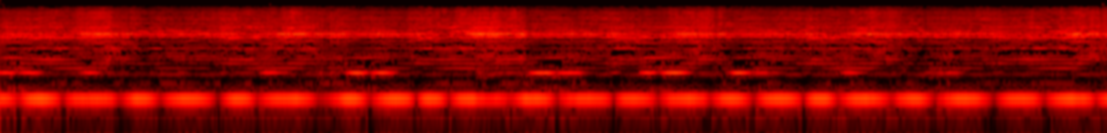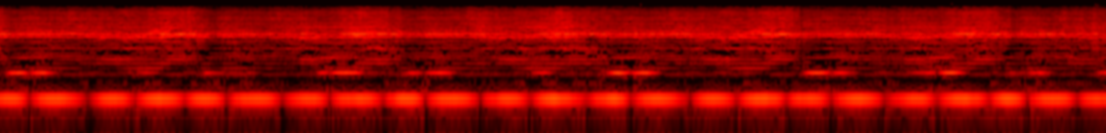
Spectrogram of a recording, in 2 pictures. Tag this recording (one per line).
clean
drone
glass
instrument
loop
melodic
note
sustained
tone
tuned
water
wine-glass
